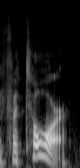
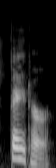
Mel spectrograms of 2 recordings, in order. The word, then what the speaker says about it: Fator: how to say it i thought he was terry fatore turns out though it's fader rhymes with tater which is exactly what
